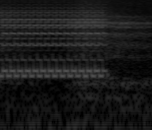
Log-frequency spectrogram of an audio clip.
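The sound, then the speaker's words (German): Landline telephone ringing early in the morning: one fairly faint, rapidly trilling electronic ring that continues for about a second and then cuts off, with no voices. “Ein Anruf auf dem Festnetz und das ziemlich früh am Morgen.”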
